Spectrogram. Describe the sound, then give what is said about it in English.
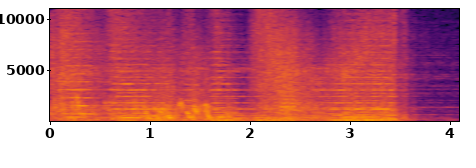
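A volley of flaming arrows loosed by archers on a hilltop at night, heard as a few loud, broad whooshing bursts that swell and fade one after another. “They loose the arrows. Flaming letters in Gothic script. Robin Hood, men in tights. A second row of arrows are fired.”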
